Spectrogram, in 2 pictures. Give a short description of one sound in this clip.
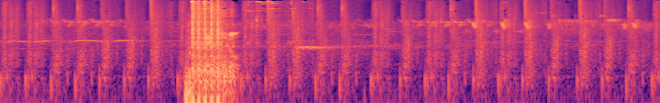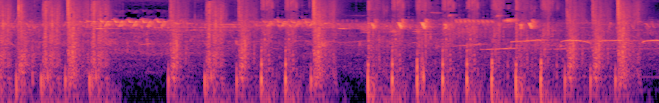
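Footsteps crunch steadily on sand and rock.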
